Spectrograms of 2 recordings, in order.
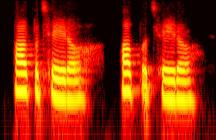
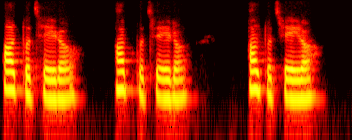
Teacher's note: The T in hot is often dropped. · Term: consonant assimilation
